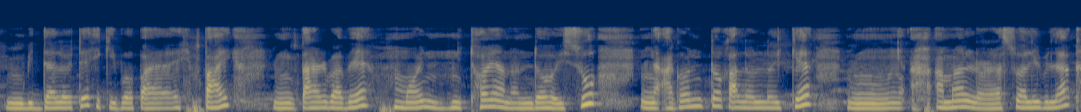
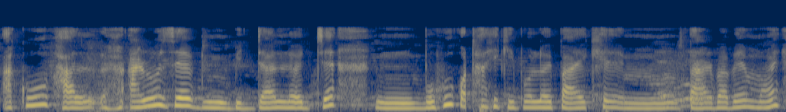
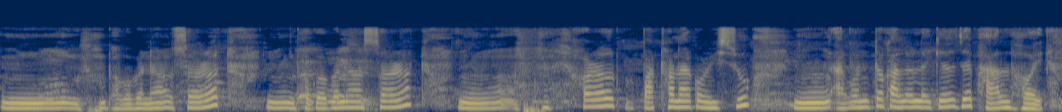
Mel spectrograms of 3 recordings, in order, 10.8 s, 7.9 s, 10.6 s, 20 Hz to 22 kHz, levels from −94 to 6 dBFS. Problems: none marked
